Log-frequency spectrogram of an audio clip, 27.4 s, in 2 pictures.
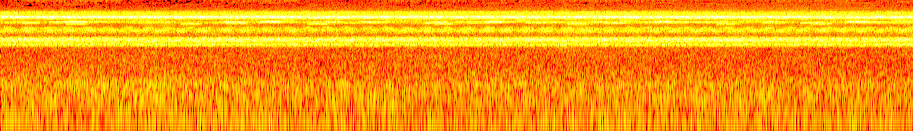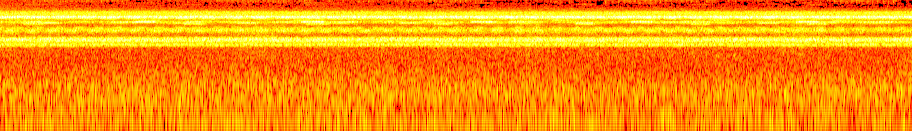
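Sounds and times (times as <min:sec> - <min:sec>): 
crickets trilling at night: 0:00.0 - 0:27.3.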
